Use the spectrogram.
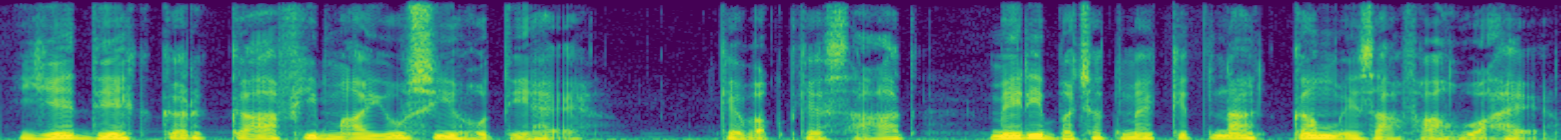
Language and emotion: Urdu, sad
